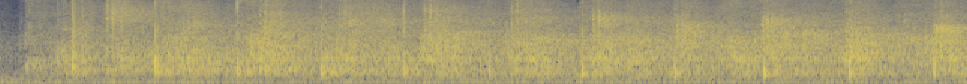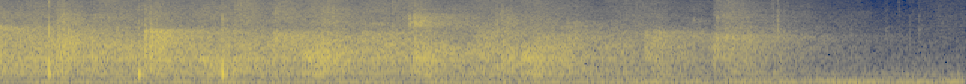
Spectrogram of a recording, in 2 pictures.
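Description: Congregation applauding: many people clapping at once, thinning out and stopping near the end.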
